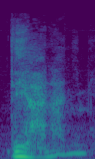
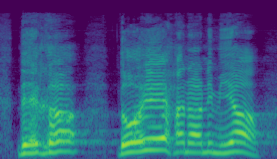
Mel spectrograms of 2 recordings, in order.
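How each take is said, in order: First: Soft whisper; whispered God's voice. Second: Much louder, slow; God's proclamation. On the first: Preacher voicing God to the church, whispered. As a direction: breathe it close. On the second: Preacher voicing God to the church, loud and slow. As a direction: swell to full voice. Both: Pretend. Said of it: "이 음성을 들으시기를 바랍니다".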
